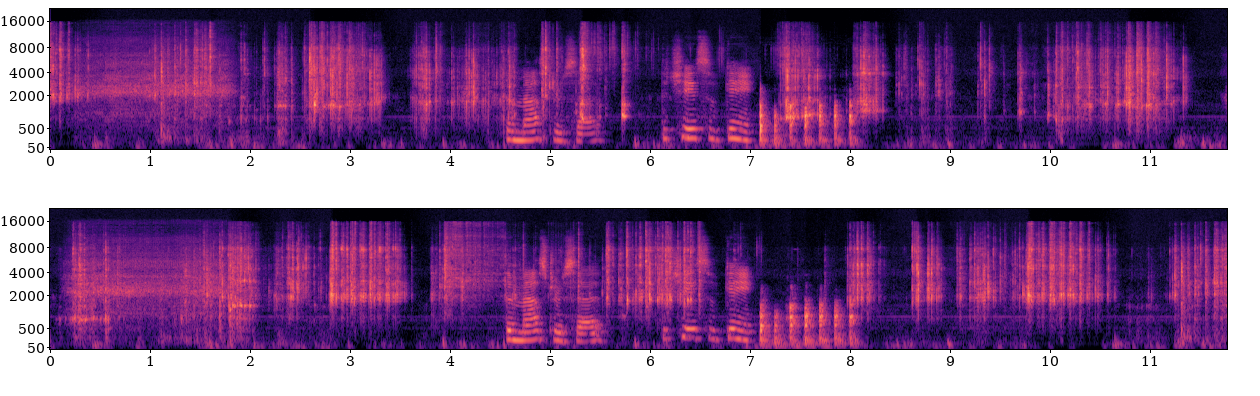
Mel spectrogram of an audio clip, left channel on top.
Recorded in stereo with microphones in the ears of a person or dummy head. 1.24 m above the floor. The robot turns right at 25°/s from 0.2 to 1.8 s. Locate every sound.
4.5 s a woman speaking: 25° right (ahead or behind), 1.4 m
7.1 s knocking: 50° left (ahead or behind), 0.5 m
